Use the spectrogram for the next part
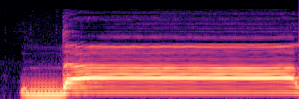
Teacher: জিহ্বার আগা উপরের সামনের উপরের দুই দাঁতের গোড়ার সঙ্গে লাগবে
